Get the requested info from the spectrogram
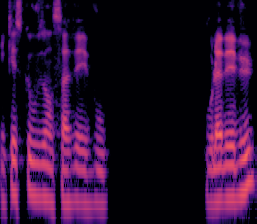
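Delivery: chilly, distant, cold and icy voice. In a role-play, answering the other speaker's claim, cold voice. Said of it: "prendre euh, une voix froide".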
